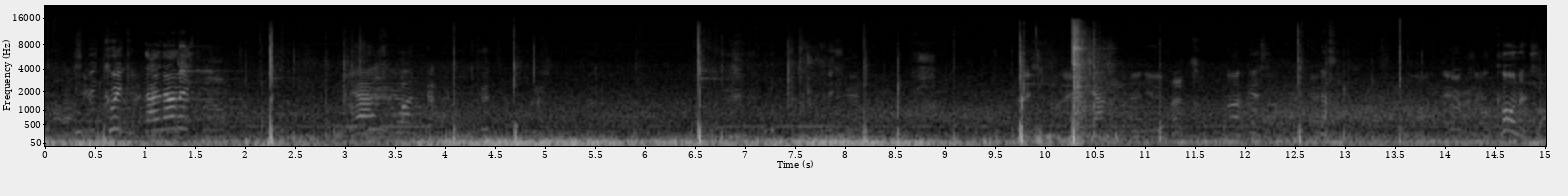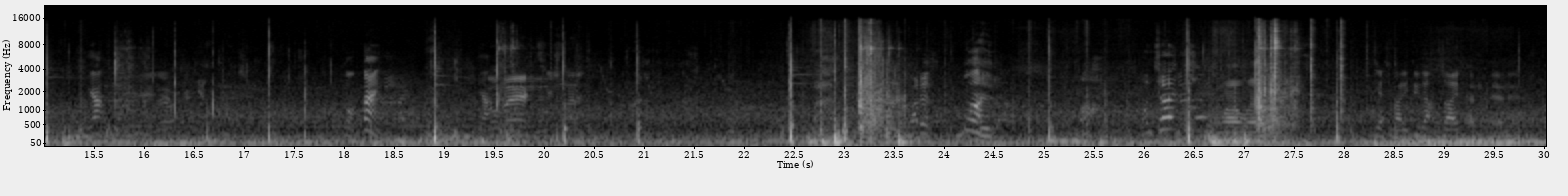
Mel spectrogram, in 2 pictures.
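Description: Footballs being kicked in shooting practice: sharp single thuds every few seconds, a few much louder than the rest. Distant shouts and voices of players come in now and then.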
